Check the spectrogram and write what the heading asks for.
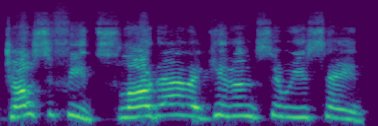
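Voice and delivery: high-pitched retold appeal; exasperated plea. Retold plea to agitated neighbor.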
